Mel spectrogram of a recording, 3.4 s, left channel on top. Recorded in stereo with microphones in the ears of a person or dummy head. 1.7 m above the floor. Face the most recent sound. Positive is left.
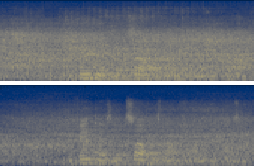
turn(degrees=-65)  # may be behind; listen again after turning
